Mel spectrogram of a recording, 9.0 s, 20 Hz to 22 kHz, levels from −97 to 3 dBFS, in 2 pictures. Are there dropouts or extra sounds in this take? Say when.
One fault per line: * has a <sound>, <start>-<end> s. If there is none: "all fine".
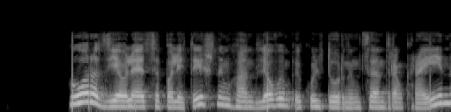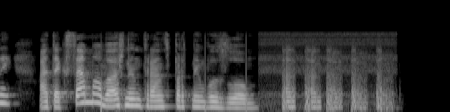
* has a laugh, 7.3-8.5 s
